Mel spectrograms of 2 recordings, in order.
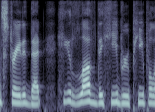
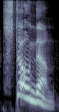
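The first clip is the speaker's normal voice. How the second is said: raised crowd cry, falling sharply in pitch; storybook yell, higher than narration; 4 semitones higher, 4 dB louder than usual. A narrator's reading. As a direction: call it out as an angry demand. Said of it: "someone yelled".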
